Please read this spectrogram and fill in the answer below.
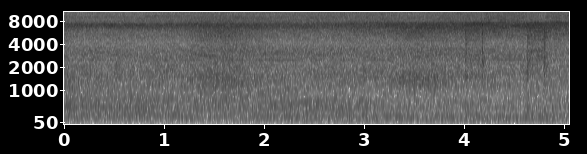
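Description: Steady machinery noise from a glue-jetting system under test, with a run of sharp clicks from about four seconds in as the glue-gun valves fire.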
